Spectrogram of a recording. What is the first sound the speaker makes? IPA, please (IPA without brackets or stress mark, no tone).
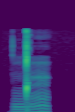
ŋ͡ǃ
